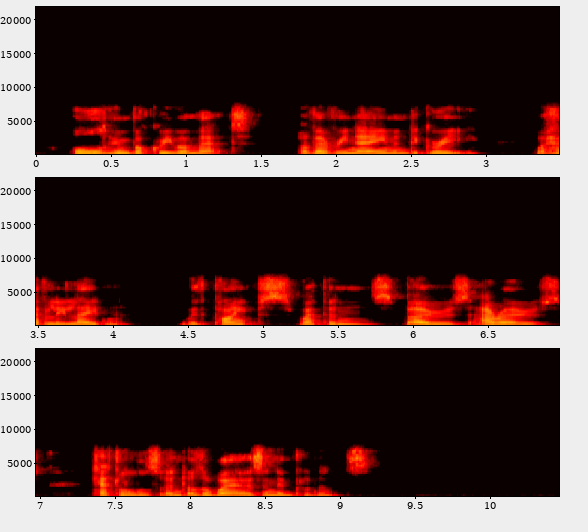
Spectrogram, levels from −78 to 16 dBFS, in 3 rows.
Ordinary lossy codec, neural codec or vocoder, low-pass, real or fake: Opus, 24 kbps; none; 7.2 kHz; real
